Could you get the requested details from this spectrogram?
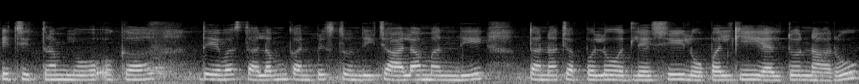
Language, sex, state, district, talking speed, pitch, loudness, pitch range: Telugu, female, Andhra Pradesh, Srikakulam, 75 wpm, 220 Hz, -15 LUFS, 210-230 Hz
